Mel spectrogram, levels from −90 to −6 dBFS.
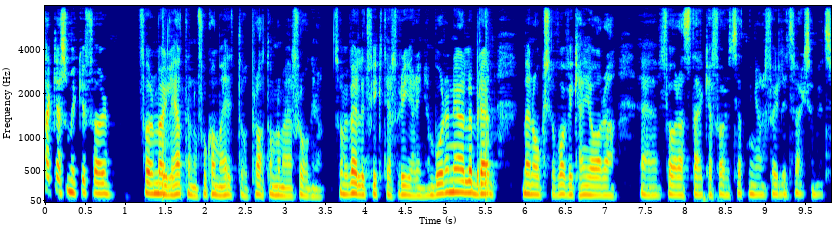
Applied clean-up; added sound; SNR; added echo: classical method Wiener filter.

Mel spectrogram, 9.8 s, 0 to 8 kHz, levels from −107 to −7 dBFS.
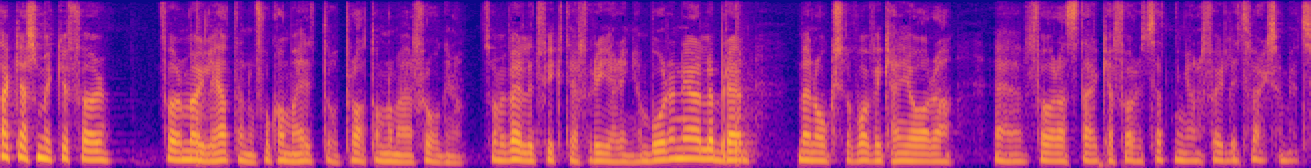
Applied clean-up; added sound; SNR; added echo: neural mask model RNNoise.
